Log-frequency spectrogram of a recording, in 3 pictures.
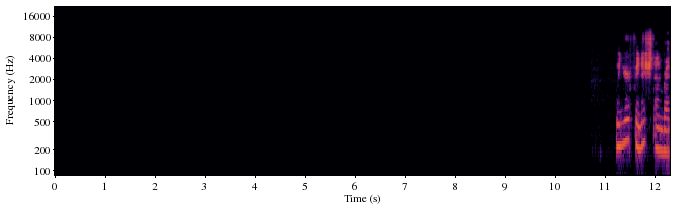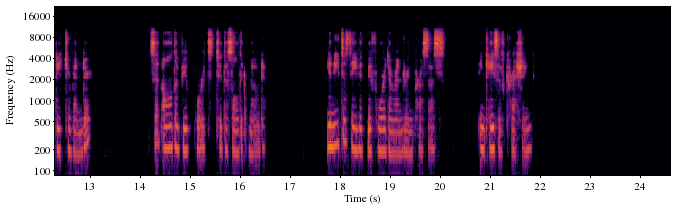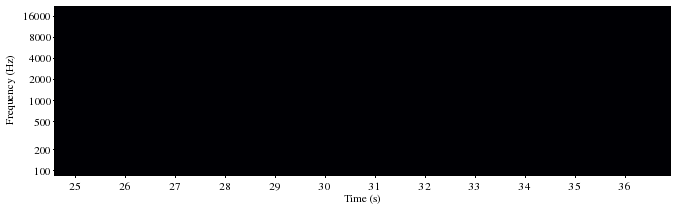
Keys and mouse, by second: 0.2 click, 0.9 click, 1.3 shift+d, 1.6 g, 2.0 r, 2.1 g, 3.4 shift+d, 3.5 g, 4.5 g, 5.1 click, 5.9 shift+d, 6.1 g, 8.9 `, 8.9 r, 9.5 r, 9.7 g, 12.5 middle click, 13.2 middle click, 13.9 middle click, 15.7 middle click, 19.5-22.0 middle drag.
